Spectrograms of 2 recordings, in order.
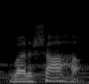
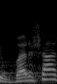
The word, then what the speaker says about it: वर्षाः: यहाँ ध्यान दीजिए कि वर्षा शब्द का संस्कृत में सदैव ही बहुवचन में ही प्रयोग होता है, अर्थात वर्षा नहीं वर्षाः ही प्रयोग की अवस्था में लिखा और बोला जाना चाहिए। वैसे हम संस्कृत पाठशाला की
